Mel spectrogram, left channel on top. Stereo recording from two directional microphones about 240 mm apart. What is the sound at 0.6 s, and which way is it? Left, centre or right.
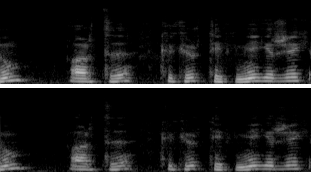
Speech, left.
